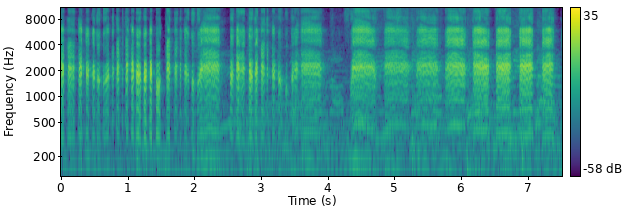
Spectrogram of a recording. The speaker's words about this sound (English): Up next, we'll grab our duck calls. I've got mine right here.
